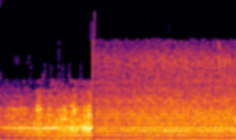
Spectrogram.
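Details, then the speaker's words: Subaru Legacy GT just after engine reinstall, coolant spilled steaming and loose AC belt noted: steady, even low idle with constant rumble, no knocks or misses, no check engine light; running fine. "seems to be running just fine sounds fine and there is no check engine light"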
